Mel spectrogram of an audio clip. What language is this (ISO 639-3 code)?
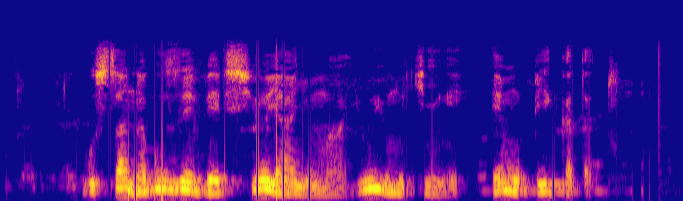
kin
